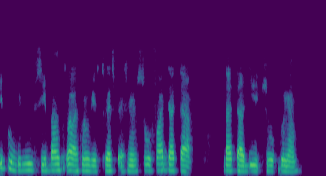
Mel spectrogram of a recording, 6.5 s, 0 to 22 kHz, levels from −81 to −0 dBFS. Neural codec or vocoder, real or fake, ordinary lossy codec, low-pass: codec, 44.1 kHz, 2.6 kbps, DAC; fake; none; 7.2 kHz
